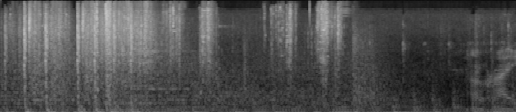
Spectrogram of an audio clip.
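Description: Video game gunfire rattles in rapid bursts of shots, loud and close, with voices talking over parts of the fighting.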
